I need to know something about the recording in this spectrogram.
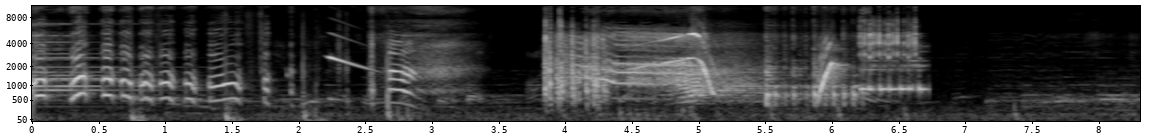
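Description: Cartoon soundtrack: bouncy music with quick comic sound effects, whistle-like pitches sliding up and down. It comes in two bursts with a short break a few seconds in, then cuts off suddenly.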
